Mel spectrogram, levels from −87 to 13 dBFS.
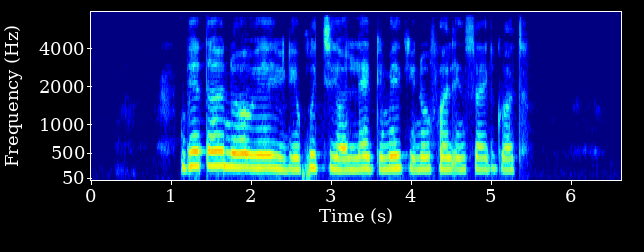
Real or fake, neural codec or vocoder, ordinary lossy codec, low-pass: fake; codec, 24 kHz, 3 kbps, HILCodec; none; 7.2 kHz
